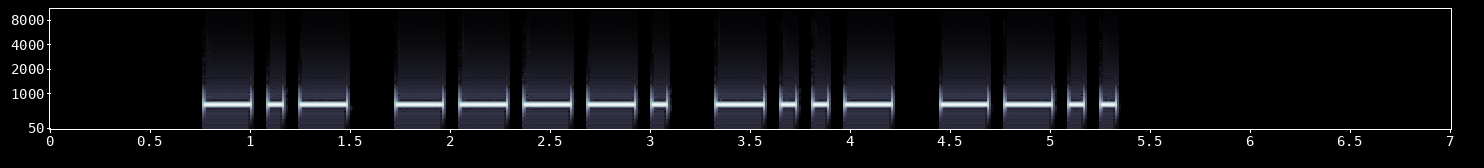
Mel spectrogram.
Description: Morse code, heard as a keyed tone, about 15 wpm, 700 Hz. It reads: K9XZ
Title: USA Call Signs - 4 Characters - Repeated 3x - 15wpm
